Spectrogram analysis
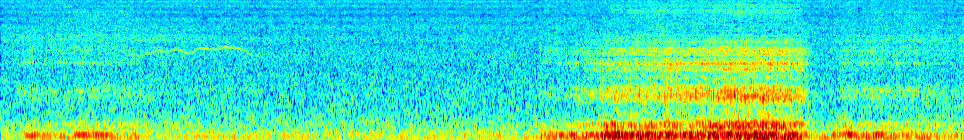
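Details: Basset hound asleep: quiet breathing, then a long, loud, rumbling inspiratory snore lasting about two seconds: dog snoring.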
